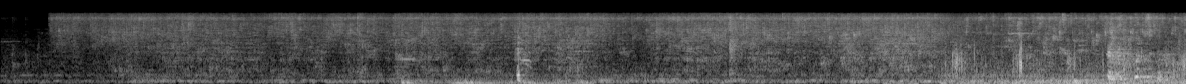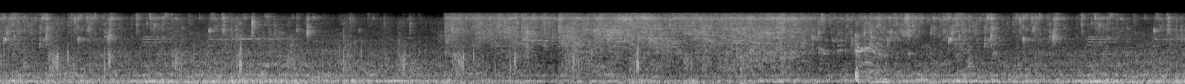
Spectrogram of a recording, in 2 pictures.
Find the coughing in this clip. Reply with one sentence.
The coughing can be heard from 4.0 to 6.0 s, from 11.0 to 11.9 s and from 19.9 to 21.1 s.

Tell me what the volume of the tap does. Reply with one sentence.
The loudness of the tap goes up.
